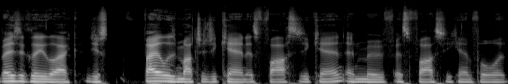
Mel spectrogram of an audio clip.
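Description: A man with an Australian accent at a fairly quick pace, medium in pitch and flat, monotone in intonation, in a very clean recording with a silent background and a dry, close sound with no echo. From Australia, East Gippsland, country Victoria. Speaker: photographer and videographer. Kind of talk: casual chat.

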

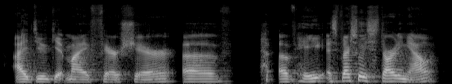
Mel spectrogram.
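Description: This man talks at a fairly slow pace at a medium pitch. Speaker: BJJ analysis YouTuber. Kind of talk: casual interview chat. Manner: animated when excited, talks in long sequences.

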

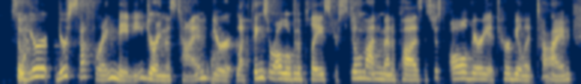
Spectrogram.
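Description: Speaking at a fairly quick pace with hardly any pauses, a woman has a normal speaking voice at medium pitch and lively intonation. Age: 30s. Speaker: podcast host and strength coach. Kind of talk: casual interview.

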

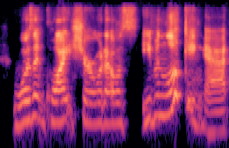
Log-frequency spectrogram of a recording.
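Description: A woman's high, bright and sharp voice with a Southern US accent. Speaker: mother and reality TV star. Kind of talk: casual chat.

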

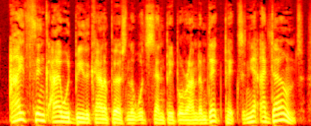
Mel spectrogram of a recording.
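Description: A man with an English accent, very wide pitch swings and a fairly quick pace. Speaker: set designer. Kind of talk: casual chat.

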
